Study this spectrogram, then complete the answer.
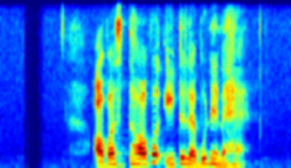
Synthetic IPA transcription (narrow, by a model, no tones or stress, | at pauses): a̰ʋast̪aːʋəʔiːʈəlæbunenæɦæ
